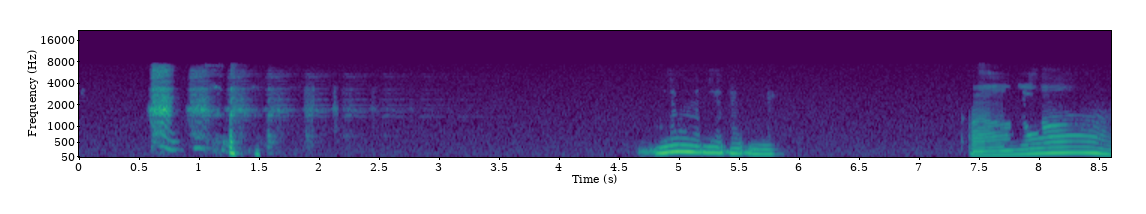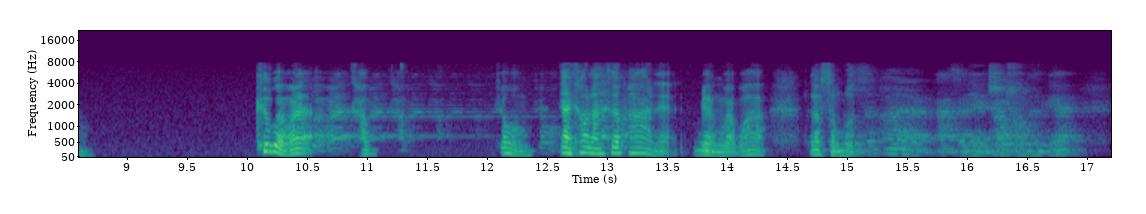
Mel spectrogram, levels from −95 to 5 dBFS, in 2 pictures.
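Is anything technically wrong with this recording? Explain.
Yes. From 0.79 to 3.57 s and again from 10.25 to 13.42 s, each word returns roughly every 300 ms, thinner and ringing, peaking about 19 dB and then about 12 dB below the speech. This is feedback echo between two devices: one device plays the other's microphone signal back into that microphone, beyond either echo canceller's reach.

At 15.07 s the sound abruptly turns roomy and hollow, dropping roughly 10 dB with room noise near 35 dB below speech until the end, likely a switch to a distant microphone.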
